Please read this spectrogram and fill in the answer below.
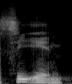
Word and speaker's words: cin: Its pronunciation is basically this: S-E-E-I-N, cin.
